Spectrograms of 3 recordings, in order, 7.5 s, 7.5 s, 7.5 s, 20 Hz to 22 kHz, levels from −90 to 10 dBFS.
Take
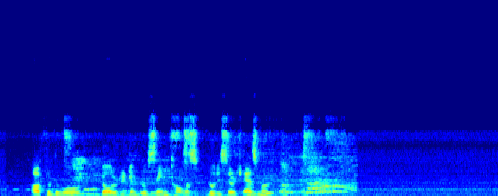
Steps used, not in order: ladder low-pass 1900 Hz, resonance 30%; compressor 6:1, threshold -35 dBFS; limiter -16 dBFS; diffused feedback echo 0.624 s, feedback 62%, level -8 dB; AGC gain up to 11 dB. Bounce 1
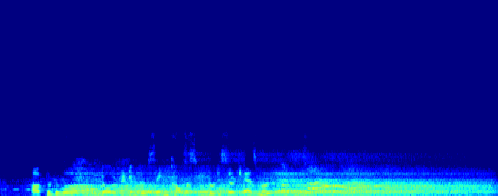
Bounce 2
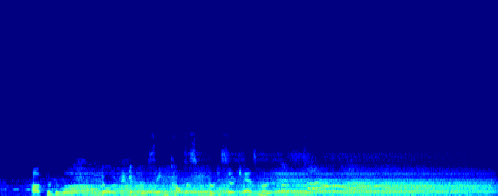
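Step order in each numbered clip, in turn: diffused feedback echo > compressor > AGC > limiter > ladder low-pass; diffused feedback echo > AGC > ladder low-pass > compressor > limiter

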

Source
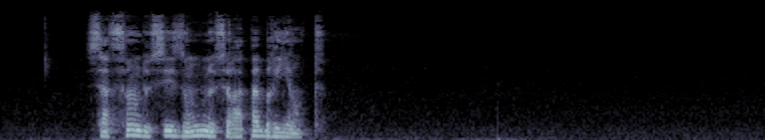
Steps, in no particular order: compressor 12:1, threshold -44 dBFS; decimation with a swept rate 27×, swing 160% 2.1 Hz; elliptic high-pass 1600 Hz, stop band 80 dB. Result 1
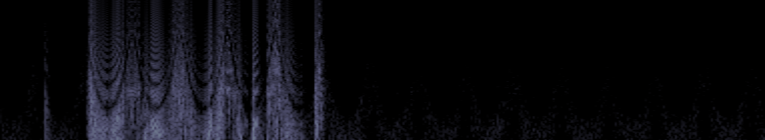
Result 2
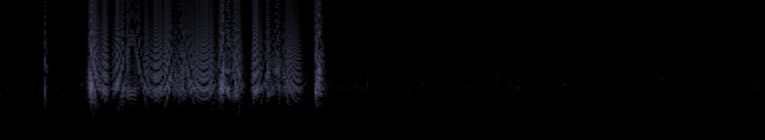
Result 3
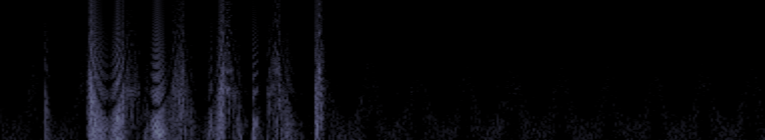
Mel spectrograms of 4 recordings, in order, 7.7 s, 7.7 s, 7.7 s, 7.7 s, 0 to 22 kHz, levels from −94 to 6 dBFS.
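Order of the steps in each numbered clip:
elliptic high-pass > decimation with a swept rate > compressor; decimation with a swept rate > compressor > elliptic high-pass; compressor > elliptic high-pass > decimation with a swept rate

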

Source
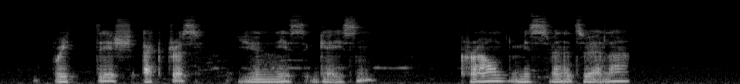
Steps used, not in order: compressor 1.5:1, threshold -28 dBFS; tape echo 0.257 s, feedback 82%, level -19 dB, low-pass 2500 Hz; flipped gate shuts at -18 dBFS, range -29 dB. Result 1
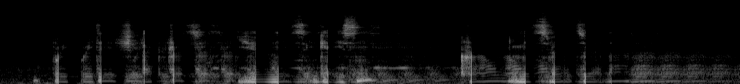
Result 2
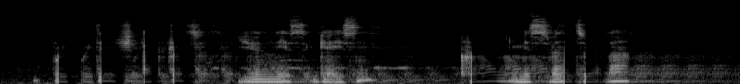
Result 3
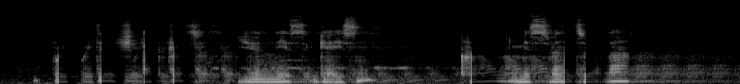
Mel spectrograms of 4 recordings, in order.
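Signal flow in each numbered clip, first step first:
tape echo > flipped gate > compressor; compressor > tape echo > flipped gate; tape echo > compressor > flipped gate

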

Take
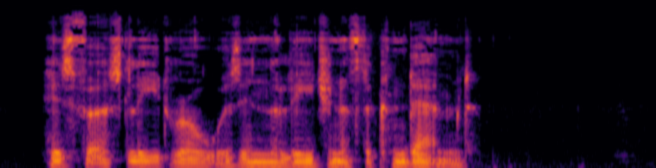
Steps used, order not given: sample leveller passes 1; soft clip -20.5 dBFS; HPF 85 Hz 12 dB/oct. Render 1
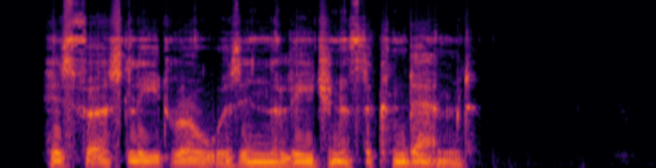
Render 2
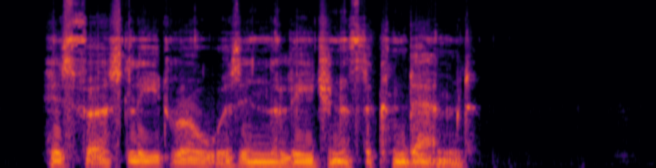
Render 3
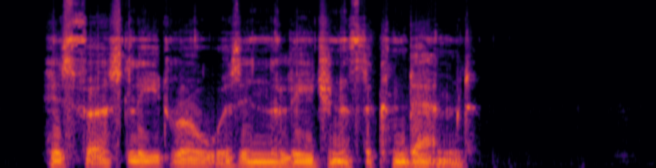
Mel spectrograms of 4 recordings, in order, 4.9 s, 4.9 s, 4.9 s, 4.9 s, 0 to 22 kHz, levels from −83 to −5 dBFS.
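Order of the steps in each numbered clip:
HPF > sample leveller > soft clip; sample leveller > HPF > soft clip; sample leveller > soft clip > HPF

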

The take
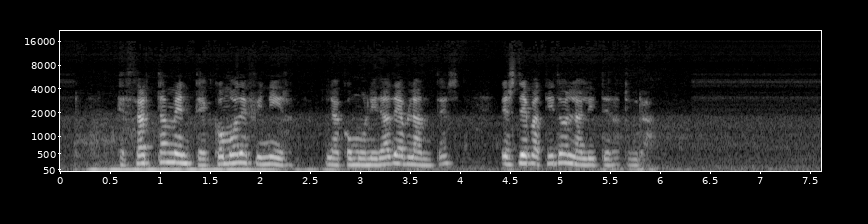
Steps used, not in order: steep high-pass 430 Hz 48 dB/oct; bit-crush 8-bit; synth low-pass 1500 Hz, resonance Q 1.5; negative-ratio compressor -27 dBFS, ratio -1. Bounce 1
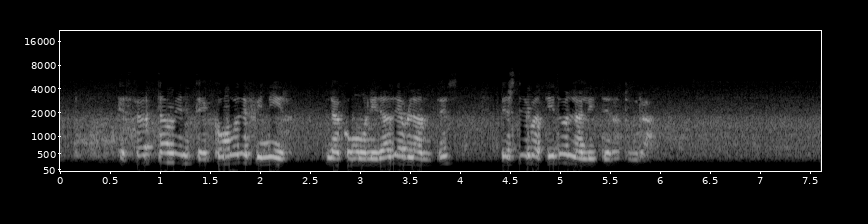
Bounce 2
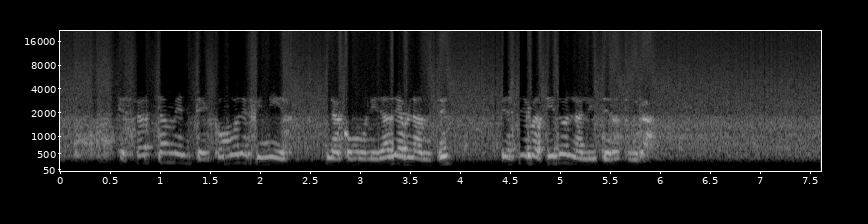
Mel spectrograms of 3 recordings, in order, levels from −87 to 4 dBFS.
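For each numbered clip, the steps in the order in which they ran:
bit-crush > steep high-pass > negative-ratio compressor > synth low-pass; synth low-pass > bit-crush > negative-ratio compressor > steep high-pass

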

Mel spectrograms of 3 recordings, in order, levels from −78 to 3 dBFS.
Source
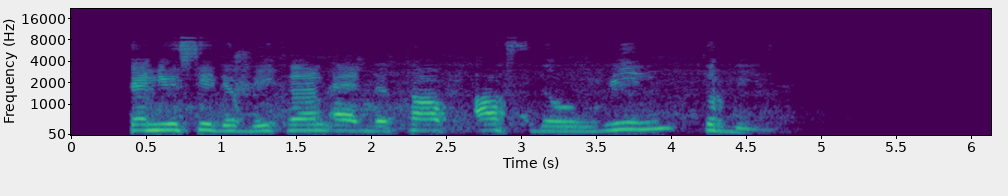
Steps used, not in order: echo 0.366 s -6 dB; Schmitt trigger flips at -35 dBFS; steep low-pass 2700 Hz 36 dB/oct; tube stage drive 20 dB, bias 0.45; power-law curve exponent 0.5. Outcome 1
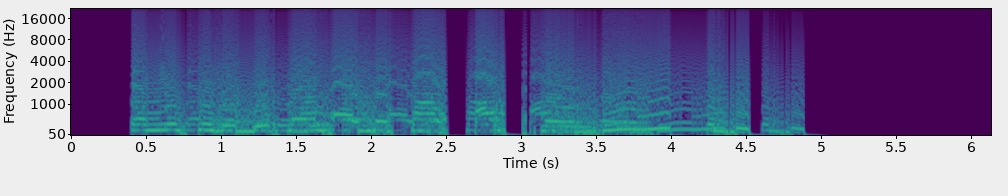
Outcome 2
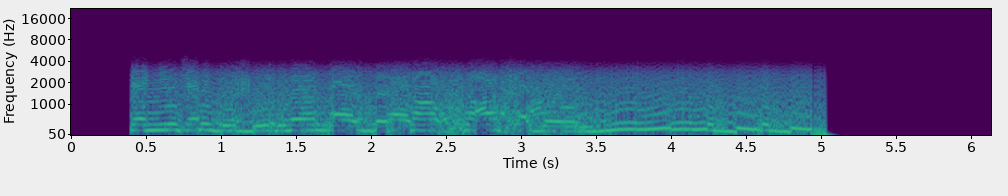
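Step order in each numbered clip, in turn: steep low-pass > Schmitt trigger > power-law curve > tube stage > echo; tube stage > power-law curve > echo > Schmitt trigger > steep low-pass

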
